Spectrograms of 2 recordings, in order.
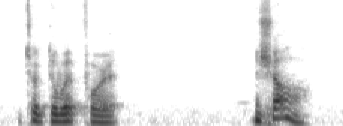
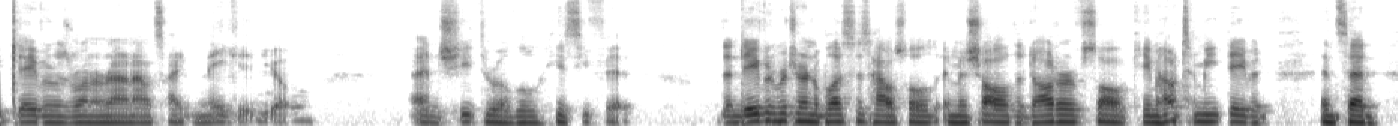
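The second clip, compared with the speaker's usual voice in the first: usual speaking voice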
